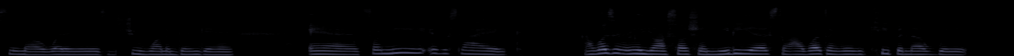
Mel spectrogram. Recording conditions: background noise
